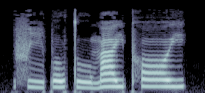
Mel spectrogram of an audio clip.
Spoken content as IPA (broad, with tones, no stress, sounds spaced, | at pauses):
f iː˨˩ p o˨˧ w t̪ uː˨˩ m aː˥ j pʰ ɔː˥ j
